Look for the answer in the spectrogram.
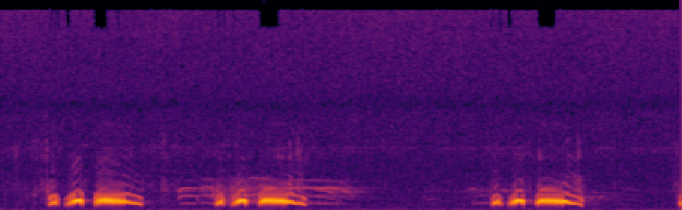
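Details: Lure recording of a spotted dove to make doves coo: three phrases separated by silent pauses, each two brief notes then a long descending coo, with a fourth beginning at the end. The background is quiet.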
